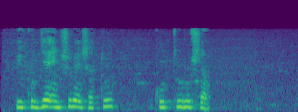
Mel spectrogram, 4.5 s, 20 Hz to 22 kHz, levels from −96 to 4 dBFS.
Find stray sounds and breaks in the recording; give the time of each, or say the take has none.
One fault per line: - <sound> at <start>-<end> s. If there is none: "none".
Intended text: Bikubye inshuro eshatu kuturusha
none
